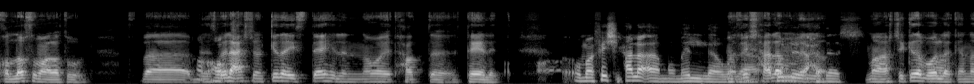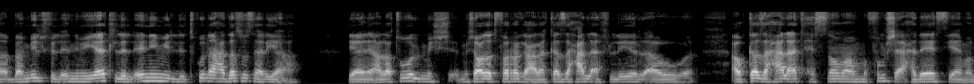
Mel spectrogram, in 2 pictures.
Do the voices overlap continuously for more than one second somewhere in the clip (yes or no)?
yes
